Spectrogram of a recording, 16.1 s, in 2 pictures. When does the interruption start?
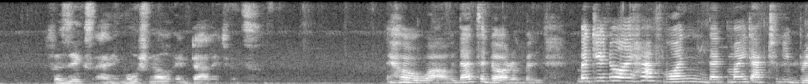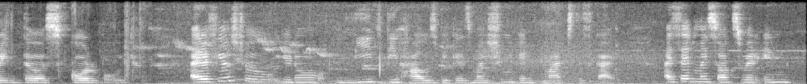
none

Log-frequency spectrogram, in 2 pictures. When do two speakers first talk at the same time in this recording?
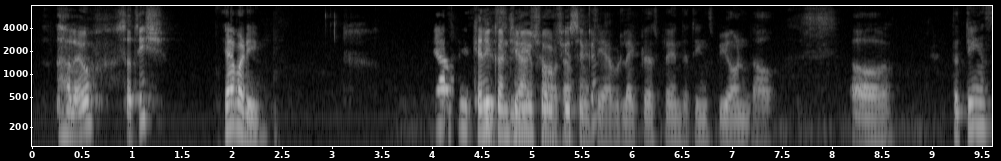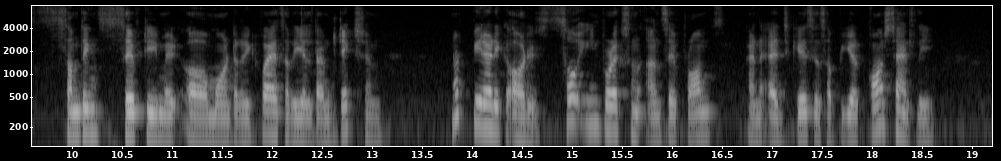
5 s

